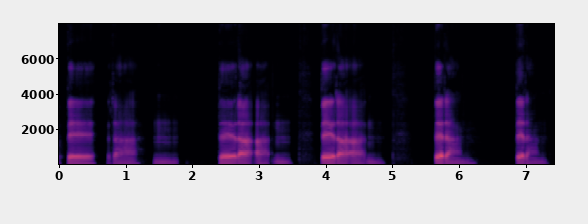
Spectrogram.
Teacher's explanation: It's the first mora of the ran syllable that needs to be lower than the pe. That fall, that's the perception of the pitch accent.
